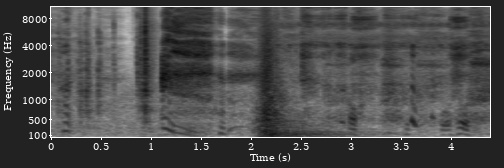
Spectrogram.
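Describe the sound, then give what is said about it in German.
A door in a museum being unlocked and opened: a few short clicks of the lock, then a heavy thud and a low, rumbling swell that lingers. “Schließ die Tür auf.”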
